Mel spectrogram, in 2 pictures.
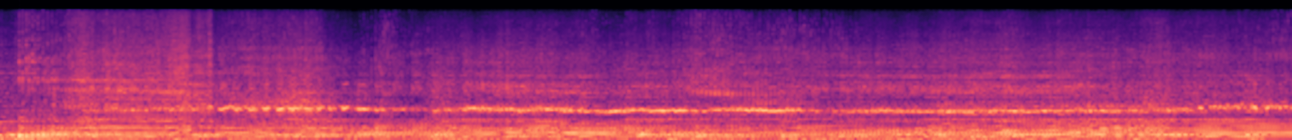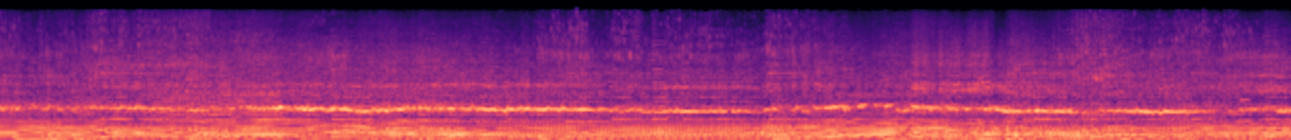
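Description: A motorcycle engine revs loudly and roars.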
